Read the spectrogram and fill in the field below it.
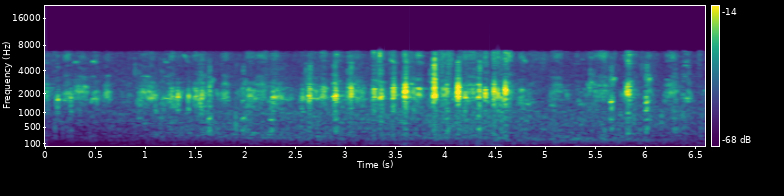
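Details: At a door in Sainte-Adèle, Quebec, ducks give greeting calls on a clear 18°C September day in 2024; steady quacking swells into a louder flurry of sharp calls midway, then eases.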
